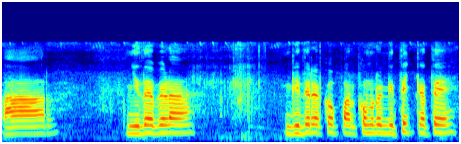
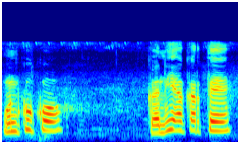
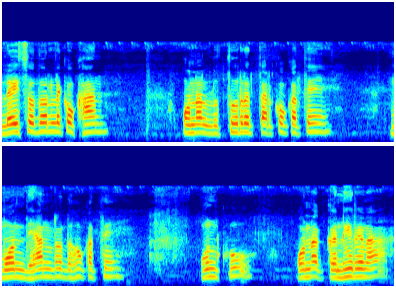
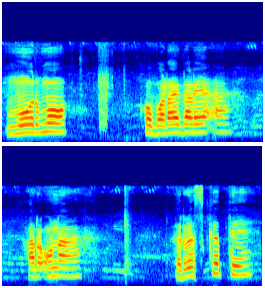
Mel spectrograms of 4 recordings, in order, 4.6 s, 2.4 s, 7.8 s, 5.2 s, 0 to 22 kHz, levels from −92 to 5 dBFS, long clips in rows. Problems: none marked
